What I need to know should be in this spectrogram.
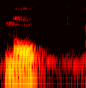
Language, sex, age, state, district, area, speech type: Hindi, male, 45-60, Madhya Pradesh, Jabalpur, urban, read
